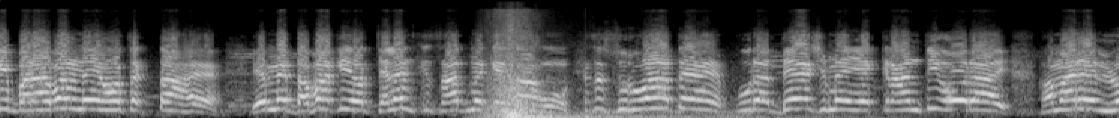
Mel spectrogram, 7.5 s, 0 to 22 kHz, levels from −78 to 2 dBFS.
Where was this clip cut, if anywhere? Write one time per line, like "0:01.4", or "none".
0:04.0

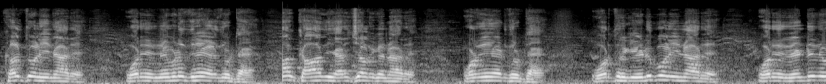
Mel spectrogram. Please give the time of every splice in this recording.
0:02.8

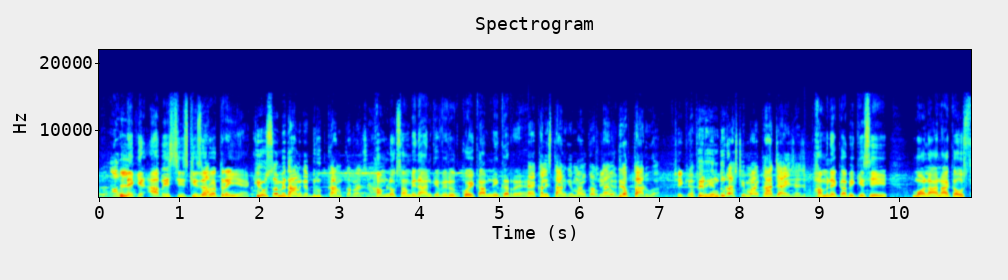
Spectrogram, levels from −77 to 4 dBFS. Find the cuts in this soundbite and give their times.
0:01.9
0:05.4
0:08.8

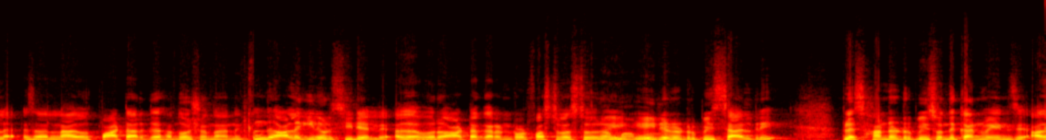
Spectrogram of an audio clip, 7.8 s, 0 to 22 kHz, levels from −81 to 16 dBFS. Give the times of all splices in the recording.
0:01.9

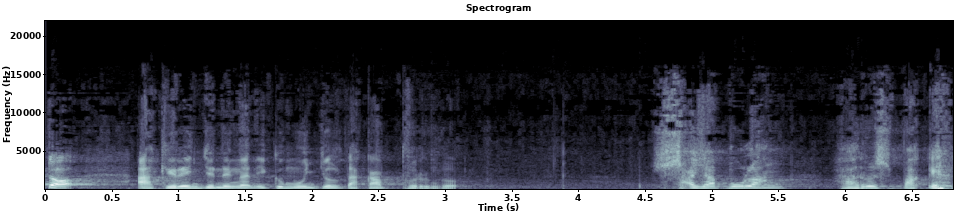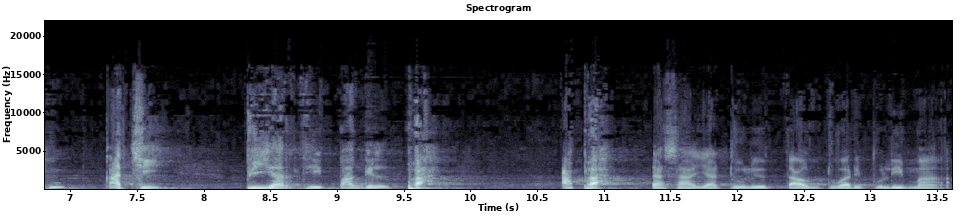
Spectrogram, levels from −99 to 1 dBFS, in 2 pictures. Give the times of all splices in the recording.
0:11.3

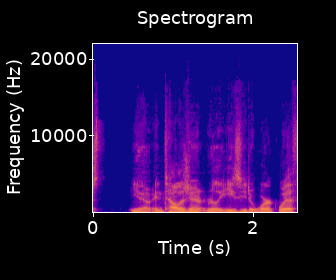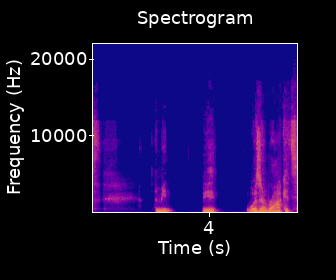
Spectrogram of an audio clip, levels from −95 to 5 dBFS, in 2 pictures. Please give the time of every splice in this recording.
0:03.2

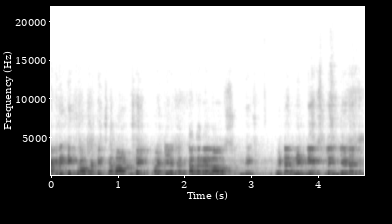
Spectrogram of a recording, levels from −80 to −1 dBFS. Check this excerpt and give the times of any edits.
none

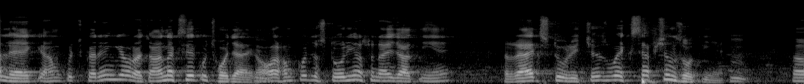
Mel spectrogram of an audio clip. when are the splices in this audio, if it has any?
none

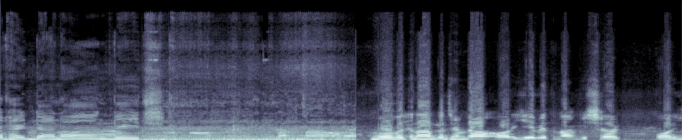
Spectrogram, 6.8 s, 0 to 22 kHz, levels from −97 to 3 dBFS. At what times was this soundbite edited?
0:03.5

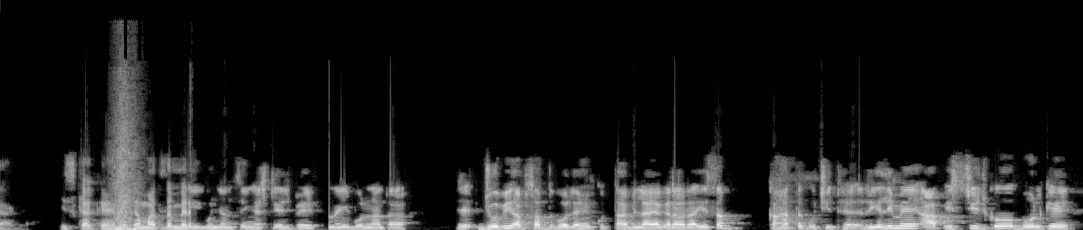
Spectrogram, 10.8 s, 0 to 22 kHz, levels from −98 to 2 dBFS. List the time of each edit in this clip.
0:01.9
0:03.3

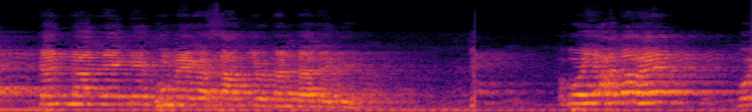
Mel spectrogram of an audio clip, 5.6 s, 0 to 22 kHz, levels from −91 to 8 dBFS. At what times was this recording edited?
0:03.4

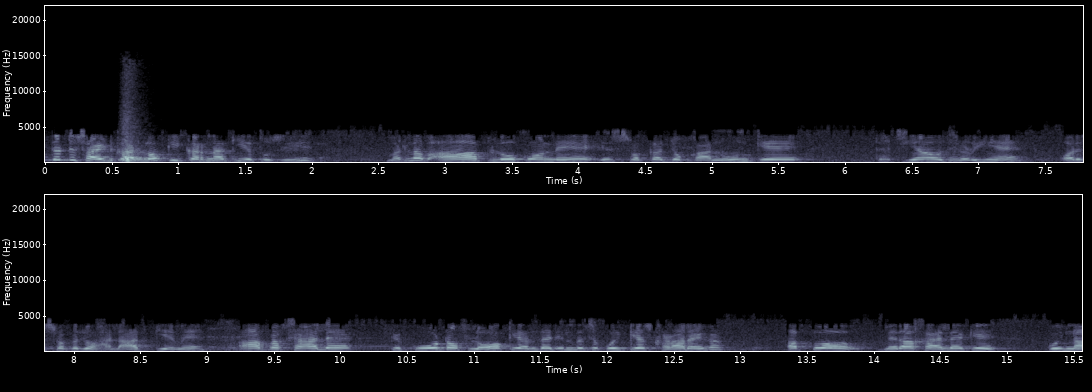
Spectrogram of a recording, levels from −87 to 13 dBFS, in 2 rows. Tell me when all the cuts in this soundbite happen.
0:13.1

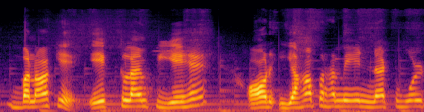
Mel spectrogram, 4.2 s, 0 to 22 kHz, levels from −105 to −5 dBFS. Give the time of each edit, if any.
none

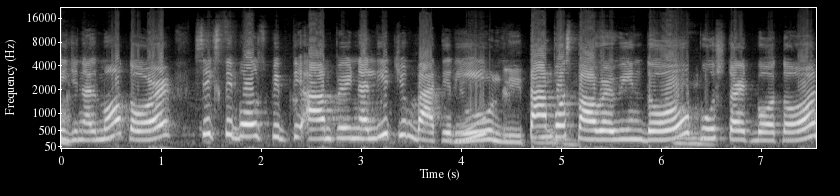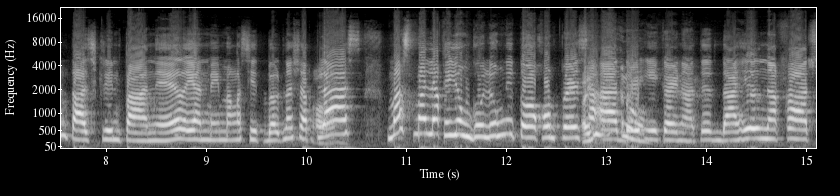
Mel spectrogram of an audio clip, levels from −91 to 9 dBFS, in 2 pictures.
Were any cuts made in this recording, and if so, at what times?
none

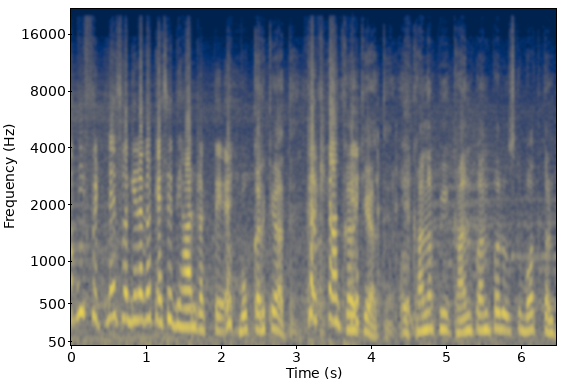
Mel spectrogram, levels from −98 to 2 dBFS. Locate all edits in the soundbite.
none

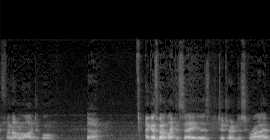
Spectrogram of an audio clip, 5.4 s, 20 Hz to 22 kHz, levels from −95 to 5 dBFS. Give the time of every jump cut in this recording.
none

